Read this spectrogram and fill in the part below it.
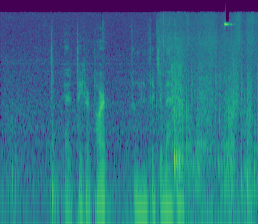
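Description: A young man explains calmly.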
